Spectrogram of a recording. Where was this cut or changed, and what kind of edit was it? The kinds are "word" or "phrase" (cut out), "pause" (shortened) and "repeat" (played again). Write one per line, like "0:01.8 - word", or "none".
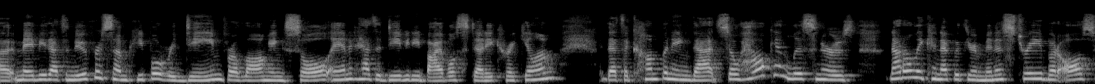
0:02.2 - word
0:06.0 - word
